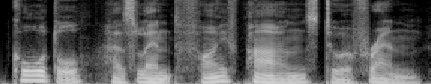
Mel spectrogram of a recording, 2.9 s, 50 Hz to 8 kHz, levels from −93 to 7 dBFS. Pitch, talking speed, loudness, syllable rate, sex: 90 Hz, 165 wpm, -17 LUFS, 3.5 syllables/s, male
